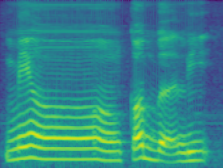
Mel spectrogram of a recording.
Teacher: Kalau menghadapi kaf menjadi eng sempurna, menghadapi qaf eng dan juga ditebalkan. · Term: ikhfa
